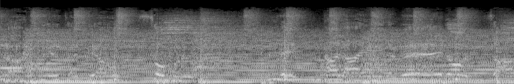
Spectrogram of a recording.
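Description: Punk rock song with electric guitars over a steady drum beat, in a stretch where no words are sung.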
